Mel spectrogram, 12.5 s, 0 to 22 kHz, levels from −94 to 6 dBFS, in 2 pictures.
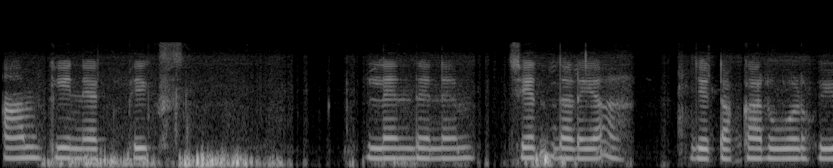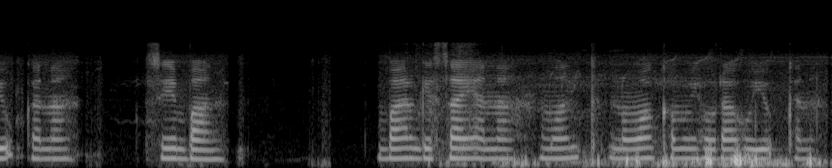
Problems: background sounds at intervals, low volume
